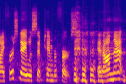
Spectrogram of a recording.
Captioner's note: laughs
